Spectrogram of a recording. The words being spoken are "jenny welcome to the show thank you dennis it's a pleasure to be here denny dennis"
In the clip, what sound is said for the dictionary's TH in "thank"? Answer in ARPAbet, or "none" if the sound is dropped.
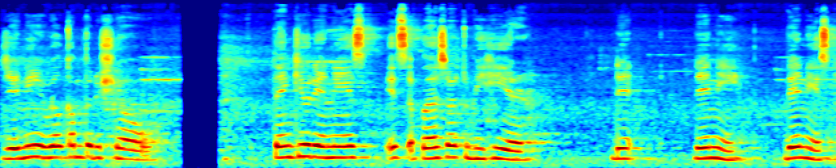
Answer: T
